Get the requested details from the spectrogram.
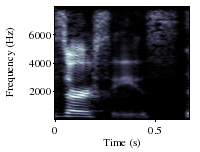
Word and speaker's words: Xerxes: Xerxes.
